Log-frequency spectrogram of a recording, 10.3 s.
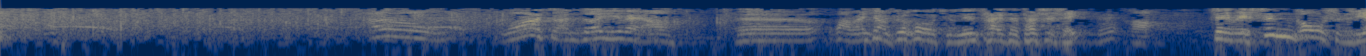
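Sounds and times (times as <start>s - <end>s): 
voices cheering: 0.0s - 1.9s
audience applause: 0.0s - 4.4s
speech: 4.0s - 10.2s.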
